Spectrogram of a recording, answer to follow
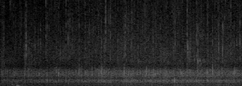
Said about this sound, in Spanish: Celebramos a los bravos hombres y mujeres de uniforme de nuestra grande nación, los Estados Unidos de Norteamérica. Le damos un aplauso al Señor por ellos.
